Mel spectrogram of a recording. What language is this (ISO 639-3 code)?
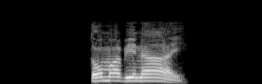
dmk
